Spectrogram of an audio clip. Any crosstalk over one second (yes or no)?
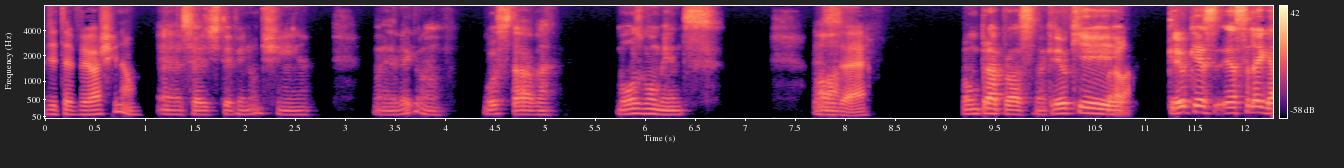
no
